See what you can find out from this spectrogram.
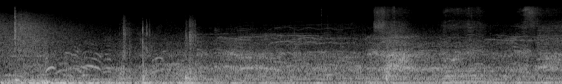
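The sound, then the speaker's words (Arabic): A large crowd of protesters in Tunisia shouts and chants together against the Ben Ali regime on 17 December 2010, in a dense, continuous roar, with overlapping voices and occasional sharp bursts rising above the steady loud din. “السابع عشر من كانون الأول ديسمبر 2010 تونس تشهد احتجاجات عارمة ضد نظام بن علي.”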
